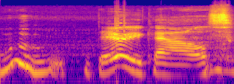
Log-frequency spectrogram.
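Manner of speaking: bull character voice. Quoting the bulls about the passing cows: impression of the bulls from the movie. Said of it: "This is what the bulls say about the lady cows".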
